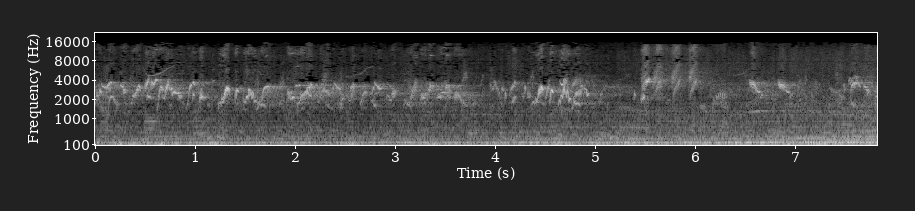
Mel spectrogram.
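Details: Red-whiskered bulbul pouring out dense chirpy whistled phrases, then sharper and more spaced notes near the end, against a low steady background rumble.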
